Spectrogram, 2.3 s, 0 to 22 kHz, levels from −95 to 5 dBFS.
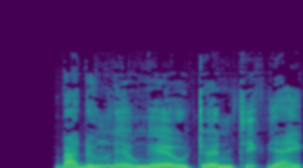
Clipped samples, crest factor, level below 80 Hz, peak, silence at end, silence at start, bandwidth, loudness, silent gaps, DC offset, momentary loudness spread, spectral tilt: under 0.1%; 16 dB; -50 dBFS; -4 dBFS; 0 s; 0.4 s; 13 kHz; -19 LUFS; none; under 0.1%; 3 LU; -5.5 dB/octave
